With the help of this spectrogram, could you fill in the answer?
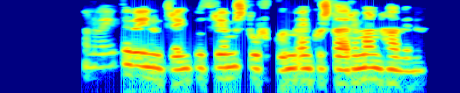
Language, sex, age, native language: Icelandic, female, 40-49, Icelandic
